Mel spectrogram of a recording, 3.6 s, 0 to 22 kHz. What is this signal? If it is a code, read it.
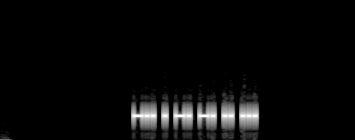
Morse code, heard as a keyed tone, about 40 wpm, 700 Hz. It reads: DENNIS
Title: USA Common Names - 40wpm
